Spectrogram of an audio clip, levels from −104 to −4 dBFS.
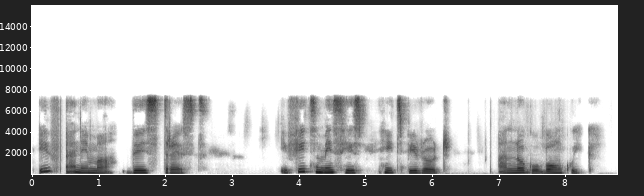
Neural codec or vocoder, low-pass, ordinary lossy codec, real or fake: codec, 16 kHz, 1 kbps, X-Codec, WavLM features, trained on Multilingual LibriSpeech; 7.2 kHz; none; fake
